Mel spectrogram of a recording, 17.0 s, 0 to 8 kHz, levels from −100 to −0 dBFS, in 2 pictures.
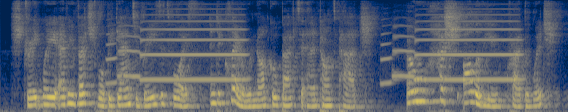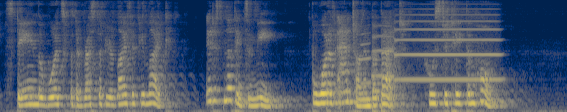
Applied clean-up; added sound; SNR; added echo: none; Trumpet; 11 dB; reverberation time 0.6 s.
